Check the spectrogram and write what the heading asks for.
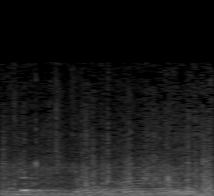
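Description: Faint, indistinct voices over the general murmur of a shop, with no clear nearby speech.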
